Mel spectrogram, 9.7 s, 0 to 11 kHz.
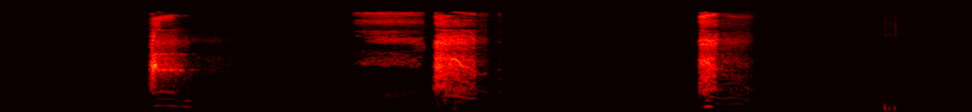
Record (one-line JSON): {"exhalation_length": "9.7 s", "exhalation_amplitude": 7791, "exhalation_signal_mean_std_ratio": 0.24, "survey_phase": "beta (2021-08-13 to 2022-03-07)", "age": "18-44", "gender": "Female", "wearing_mask": "No", "symptom_cough_any": true, "symptom_headache": true, "smoker_status": "Ex-smoker", "respiratory_condition_asthma": false, "respiratory_condition_other": false, "recruitment_source": "REACT", "submission_delay": "1 day", "covid_test_result": "Negative", "covid_test_method": "RT-qPCR"}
